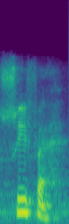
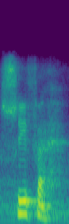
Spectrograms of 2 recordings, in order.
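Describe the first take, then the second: First: The word ends with a soft h sound. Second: The word ends with a soft h sound.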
